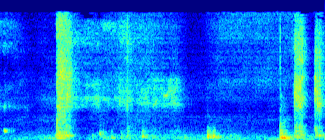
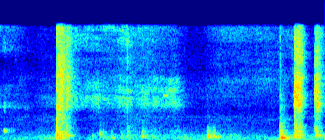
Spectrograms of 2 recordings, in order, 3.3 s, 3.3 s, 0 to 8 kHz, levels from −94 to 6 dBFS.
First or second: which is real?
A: second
